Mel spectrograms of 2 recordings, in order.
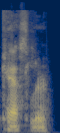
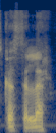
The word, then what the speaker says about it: Castellar: Oh, I mispronounced your name. I said Kessler. It's Castellar.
